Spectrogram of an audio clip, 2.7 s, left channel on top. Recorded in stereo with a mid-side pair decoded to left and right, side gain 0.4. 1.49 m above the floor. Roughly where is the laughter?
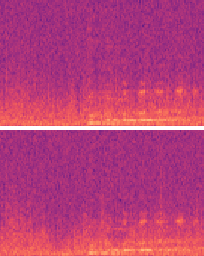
Ahead left.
